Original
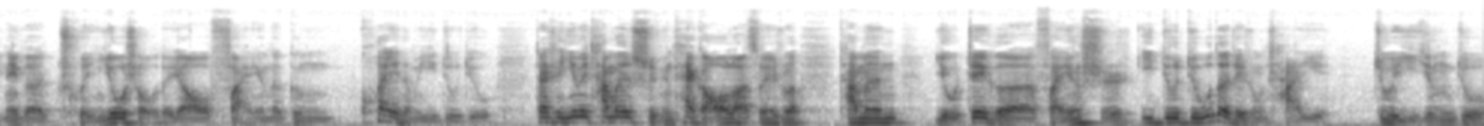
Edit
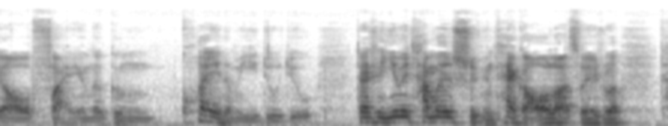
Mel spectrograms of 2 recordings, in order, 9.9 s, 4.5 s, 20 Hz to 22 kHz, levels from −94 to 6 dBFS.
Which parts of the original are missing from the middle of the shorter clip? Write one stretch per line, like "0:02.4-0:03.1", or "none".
none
